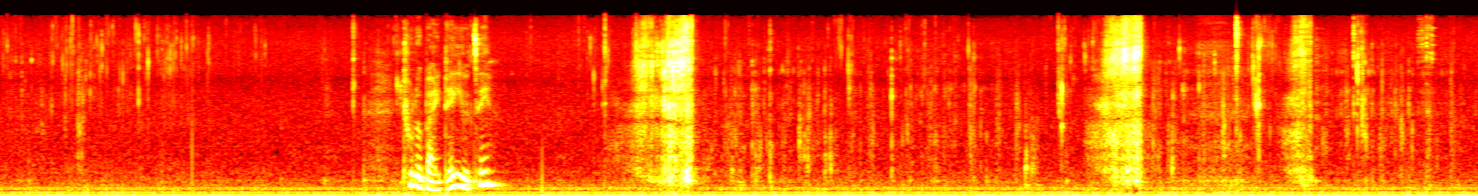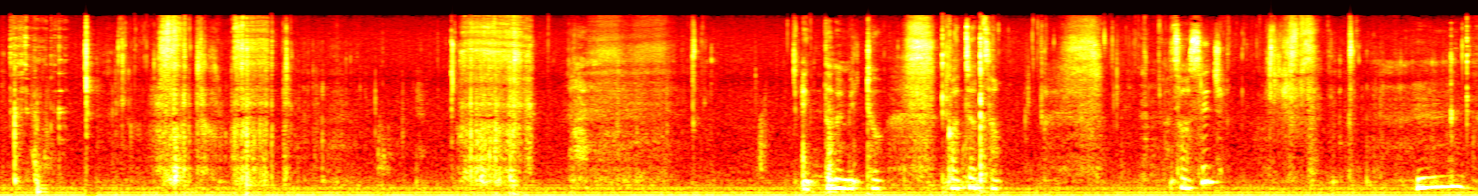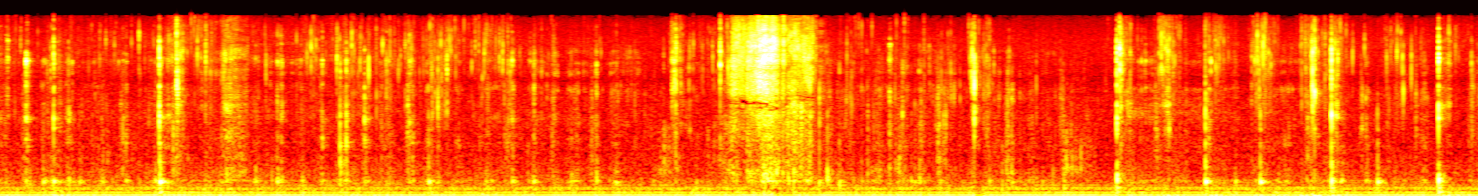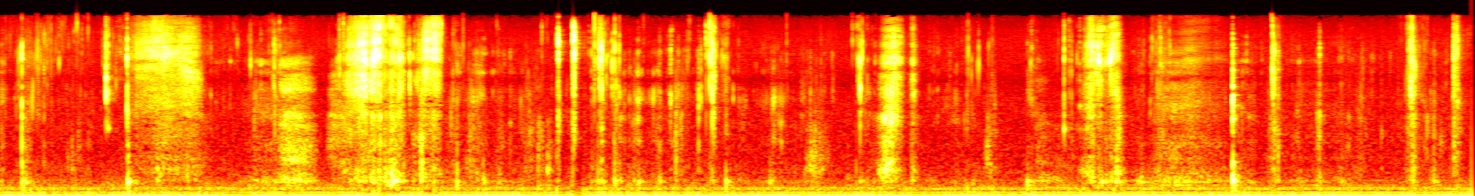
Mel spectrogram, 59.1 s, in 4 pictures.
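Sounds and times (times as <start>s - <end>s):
low electrical hum: 0.0s - 59.0s
chewing with wet clicks: 0.1s - 2.1s, 7.2s - 10.9s, 11.5s - 16.3s, 29.4s - 36.9s, 37.7s - 45.8s, 48.5s - 55.2s, 56.7s - 59.0s.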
